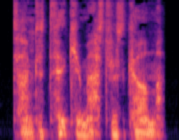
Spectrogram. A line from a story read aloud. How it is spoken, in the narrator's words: he pants, his tone urgent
